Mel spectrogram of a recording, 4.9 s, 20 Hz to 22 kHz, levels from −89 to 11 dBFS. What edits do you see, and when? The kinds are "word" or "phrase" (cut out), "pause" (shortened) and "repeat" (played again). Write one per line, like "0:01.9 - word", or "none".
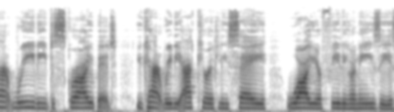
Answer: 0:01.6 - pause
